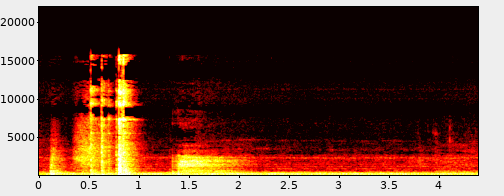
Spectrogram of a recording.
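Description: A few light clicks and clinks of small hard objects, the loudest just under a second in, followed by a short soft rustle, over a steady low background hum.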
